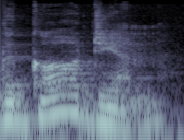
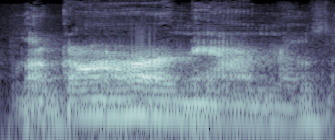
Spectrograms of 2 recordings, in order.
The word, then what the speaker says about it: The Guardian: Alltså det rimliga är väl att säga The Guardian. Alltså utan hörbart R, eftersom så uttalar man namnet där tidningen ges ut.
